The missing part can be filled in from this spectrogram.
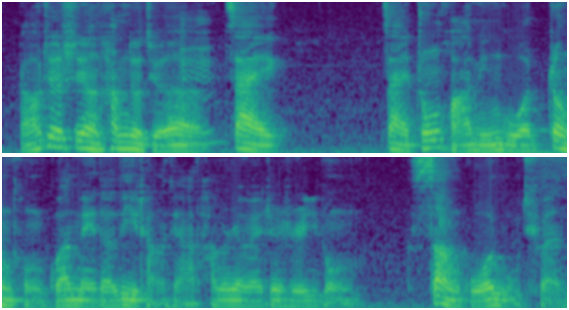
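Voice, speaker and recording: With audible room echo, a man with a fairly low voice speaks at a moderate pace and with lively intonation. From Beijing, China. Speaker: podcast co-host. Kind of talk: casual chat.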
